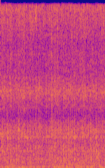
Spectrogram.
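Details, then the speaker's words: Four-cylinder engine at idle with one spark plug wire pulled so that cylinder produces no power: low, uneven, lumpy shaking pulse instead of smooth hum; misfire from dead cylinder. "oke kita lihat bagaimana getaran mesin pada saat salah satu silinder tidak menghasilkan usaha nah tuh getarannya seperti ini"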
